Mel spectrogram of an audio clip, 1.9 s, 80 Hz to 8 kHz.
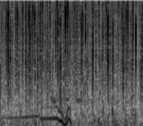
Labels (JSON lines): {"label": "biophony, cascading saw", "recorder": "SoundTrap 600 or HydroMoth"}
